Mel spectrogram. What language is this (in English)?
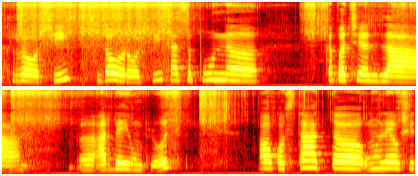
Romanian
